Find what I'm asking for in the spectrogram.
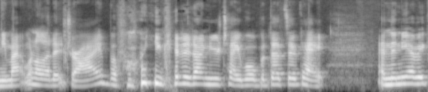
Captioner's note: laughs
